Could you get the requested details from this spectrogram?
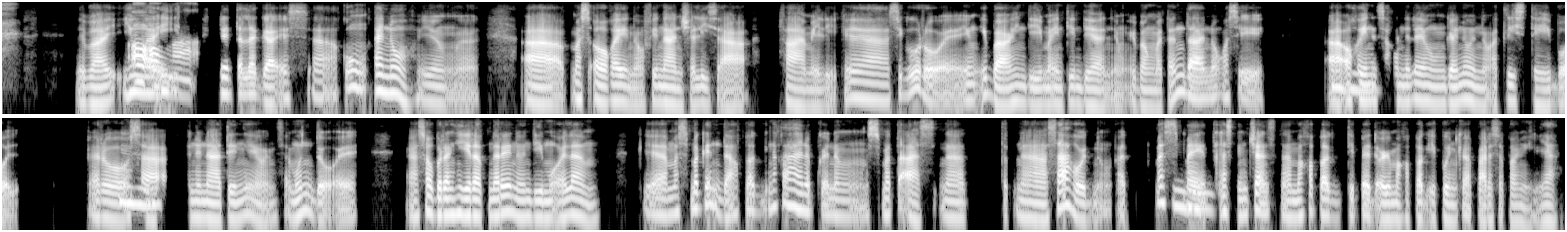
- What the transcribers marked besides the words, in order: none
- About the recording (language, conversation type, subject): Filipino, podcast, Ano ang mga palatandaan na kailangan mo nang magpalit ng trabaho?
